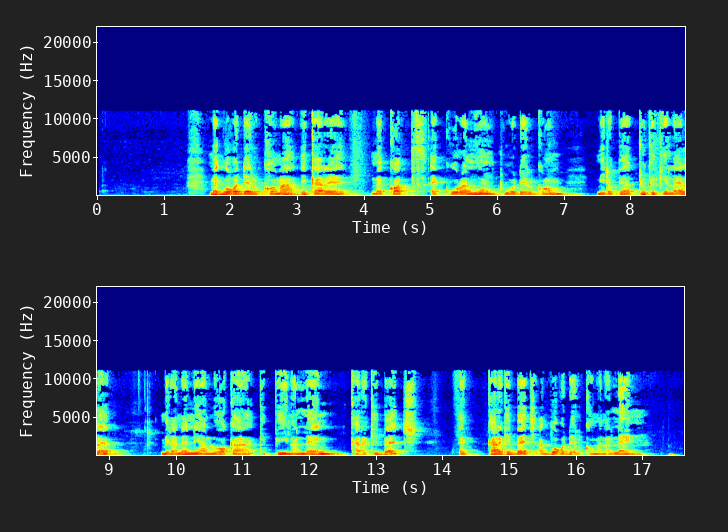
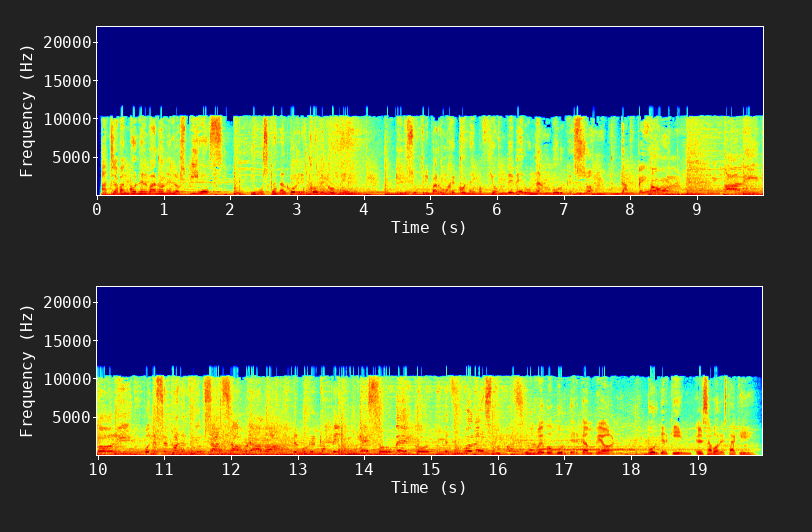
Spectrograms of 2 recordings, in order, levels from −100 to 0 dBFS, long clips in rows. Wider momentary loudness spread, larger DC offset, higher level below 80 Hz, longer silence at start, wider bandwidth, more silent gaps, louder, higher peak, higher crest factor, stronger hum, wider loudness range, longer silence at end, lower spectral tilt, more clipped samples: first, 11 LU vs 4 LU; second, under 0.1% vs 0.7%; second, -56 dBFS vs -18 dBFS; first, 1.35 s vs 0.05 s; about the same, 11.5 kHz vs 11 kHz; neither; second, -21 LUFS vs -11 LUFS; about the same, -2 dBFS vs 0 dBFS; first, 20 dB vs 10 dB; neither; about the same, 3 LU vs 3 LU; first, 0.2 s vs 0.05 s; first, -6 dB/octave vs -4.5 dB/octave; second, under 0.1% vs 0.3%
